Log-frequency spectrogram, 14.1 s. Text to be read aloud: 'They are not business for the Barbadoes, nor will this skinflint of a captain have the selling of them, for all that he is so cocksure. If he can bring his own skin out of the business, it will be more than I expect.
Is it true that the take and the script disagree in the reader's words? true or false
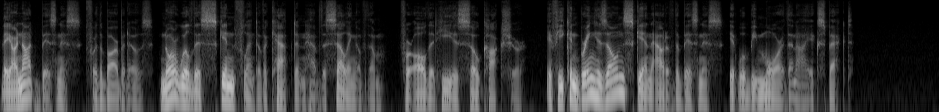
false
